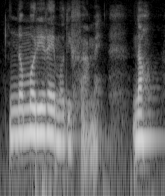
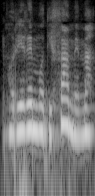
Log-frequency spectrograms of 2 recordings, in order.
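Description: First: "Non moriremo di fame" as a falling statement; answering. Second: "Moriremmo di fame" asked, pitched a little up; questioning. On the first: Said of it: "rispose mamma". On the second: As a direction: ask "Moriremmo di fame" as an anxious child's question. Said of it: "alzò la testa e chiese". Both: A narrator's reading.

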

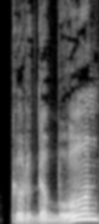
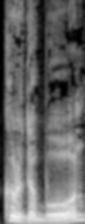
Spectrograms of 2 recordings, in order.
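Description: First: "Кардабон?" asked back with a puzzled rising tune; boy doubting grandma's city name; asking back. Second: "Кардабон" stated firmly and a bit louder as a confirmation; grandma affirming the name to her grandson; confirming. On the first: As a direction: question the odd word "Кардабон?". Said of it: "переспросил мальчик". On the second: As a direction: insist on "Кардабон". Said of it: "подтвердила баба Дуня". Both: Acted.

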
